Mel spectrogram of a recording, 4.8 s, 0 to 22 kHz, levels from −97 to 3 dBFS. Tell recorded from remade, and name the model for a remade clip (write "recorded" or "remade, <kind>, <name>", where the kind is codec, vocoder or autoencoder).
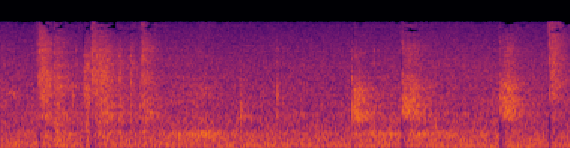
remade, vocoder, Vocos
